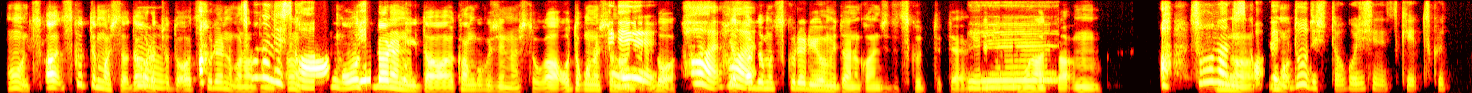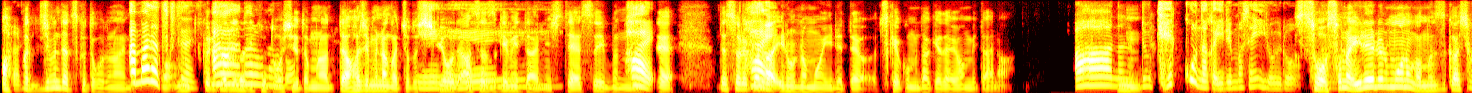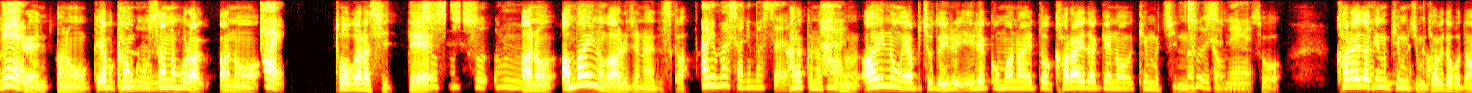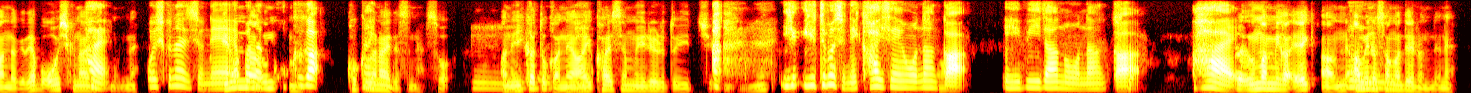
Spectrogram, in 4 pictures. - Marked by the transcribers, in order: tapping; other background noise
- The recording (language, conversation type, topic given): Japanese, unstructured, 家でよく作る料理は何ですか？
